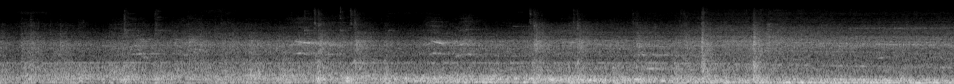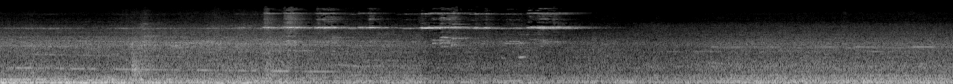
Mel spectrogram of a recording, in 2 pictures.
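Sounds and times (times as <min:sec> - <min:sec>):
high-pitched brake squealing: 0:11.6 - 0:15.6.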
